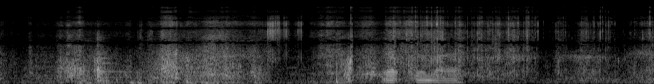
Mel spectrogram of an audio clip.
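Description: Plastic parts bags crinkling and rustling as they are handled in a cardboard box, in irregular bursts of crackle.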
